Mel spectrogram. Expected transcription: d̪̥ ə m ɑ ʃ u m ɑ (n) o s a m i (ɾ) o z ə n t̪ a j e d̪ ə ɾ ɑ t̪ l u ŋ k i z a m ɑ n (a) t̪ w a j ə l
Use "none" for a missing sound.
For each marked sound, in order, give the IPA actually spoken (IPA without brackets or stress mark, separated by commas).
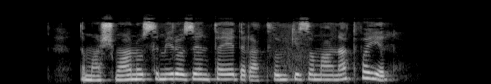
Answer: n, ɾ, a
